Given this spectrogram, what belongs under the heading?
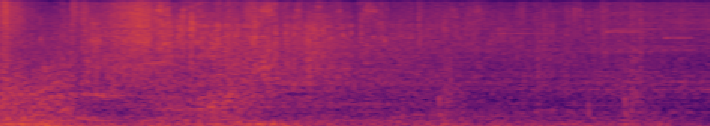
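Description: A fire spell cast in the Hogwarts Legacy video game, heard as a loud burst with a booming, crackling whoosh that fades into a rumbling, rain-like hiss over several seconds.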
